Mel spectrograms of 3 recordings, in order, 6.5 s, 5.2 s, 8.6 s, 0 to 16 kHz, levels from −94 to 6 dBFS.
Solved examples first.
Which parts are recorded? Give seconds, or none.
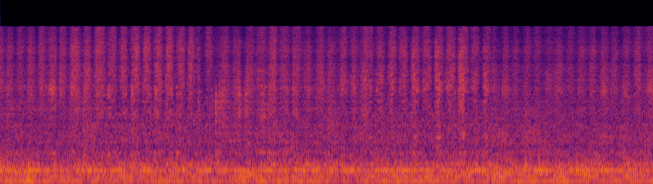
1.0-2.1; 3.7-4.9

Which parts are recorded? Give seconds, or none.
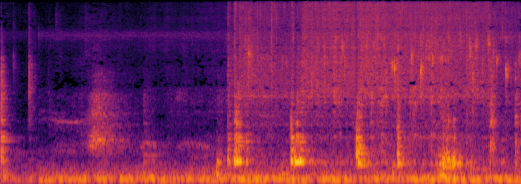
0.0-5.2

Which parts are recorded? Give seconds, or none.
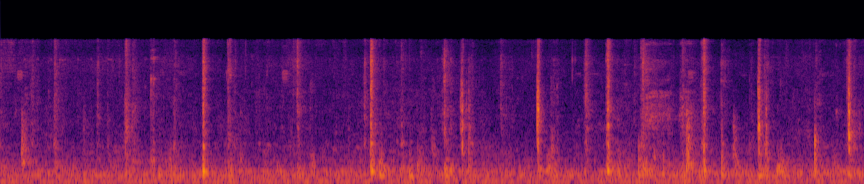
0.0-8.6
